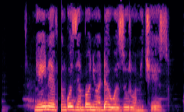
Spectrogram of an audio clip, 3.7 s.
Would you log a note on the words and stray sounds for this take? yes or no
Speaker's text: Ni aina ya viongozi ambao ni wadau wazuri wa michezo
yes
